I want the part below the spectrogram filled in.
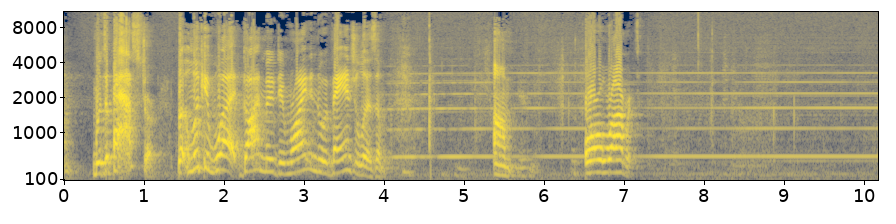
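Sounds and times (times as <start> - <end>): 
speech: 0.5 - 4.4, 5.4 - 5.8, 6.5 - 7.2
emergency siren passing outside with sustained tone: 2.6 - 10.1.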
